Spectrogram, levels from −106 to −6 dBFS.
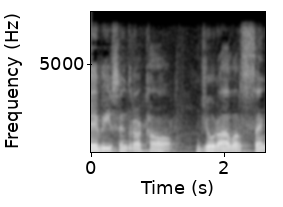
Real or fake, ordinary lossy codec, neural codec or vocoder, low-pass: fake; none; codec, 16 kHz in and 24 kHz out, 2.2 kbps, FireRedTTS-2 codec; 7.2 kHz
